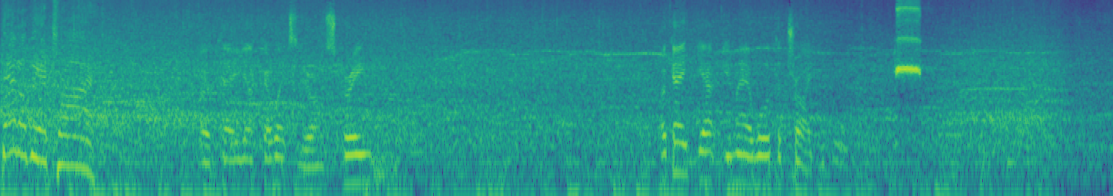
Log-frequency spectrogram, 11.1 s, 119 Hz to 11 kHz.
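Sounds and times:
roar of a large stadium crowd: 0.0s - 11.1s
speech: 0.5s - 1.2s, 2.0s - 4.1s, 6.6s - 8.5s
referee's full-time whistle at rugby match: 8.9s - 9.3s.

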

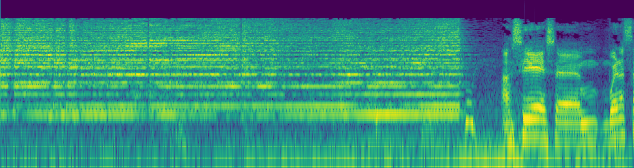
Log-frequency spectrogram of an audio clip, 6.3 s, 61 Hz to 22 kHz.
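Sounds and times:
several cargo truck air horns blaring together: 0.0s - 5.0s
low traffic rumble: 0.0s - 6.3s
speech: 5.0s - 6.3s.

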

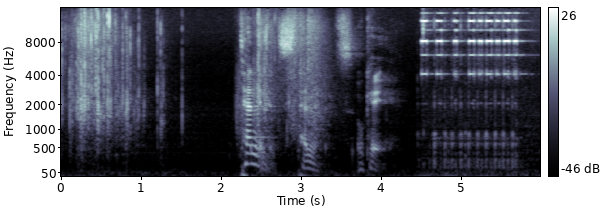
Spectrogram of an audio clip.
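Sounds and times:
500 gram plastic food packet crinkling as it is handled: 0.0s - 1.6s, 2.2s - 3.3s
speech: 2.3s - 5.0s.

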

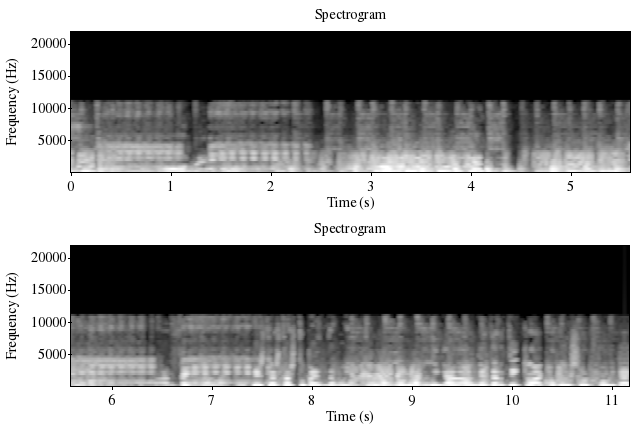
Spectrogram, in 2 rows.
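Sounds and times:
goat bleating: 0.0s - 3.3s, 5.4s - 7.9s
dense continuous sound: 0.0s - 11.1s
speech: 4.1s - 4.4s, 7.5s - 11.1s.

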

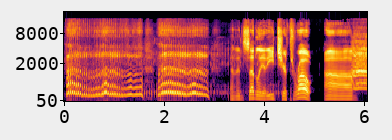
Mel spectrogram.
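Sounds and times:
cheetah high-pitched purr: 0.0s - 4.6s
speech: 3.4s - 6.0s.

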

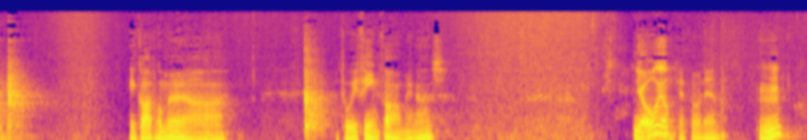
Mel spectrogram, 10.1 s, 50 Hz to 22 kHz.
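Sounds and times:
speech: 1.6s - 3.0s, 4.3s - 5.6s, 7.9s - 10.0s
Danish sparkling water pouring with a soft fizzing hiss: 5.5s - 9.4s.

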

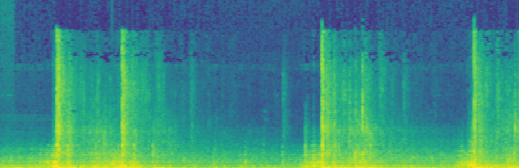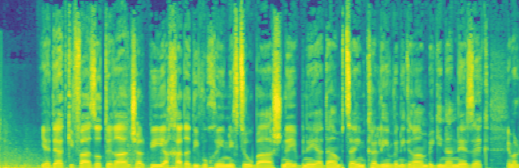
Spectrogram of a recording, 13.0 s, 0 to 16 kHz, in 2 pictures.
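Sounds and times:
heavy explosions from a missile attack: 0.0s - 9.2s
speech: 7.0s - 12.9s.

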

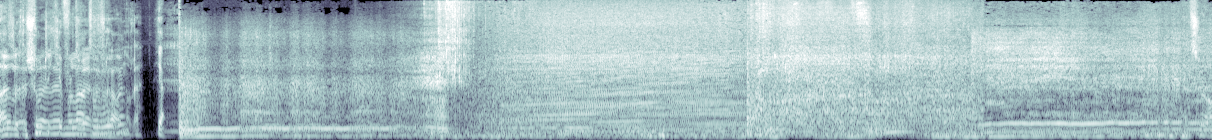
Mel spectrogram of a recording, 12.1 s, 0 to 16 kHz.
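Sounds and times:
speech: 0.0s - 2.1s
V8 rally car engine revving: 1.7s - 12.1s.

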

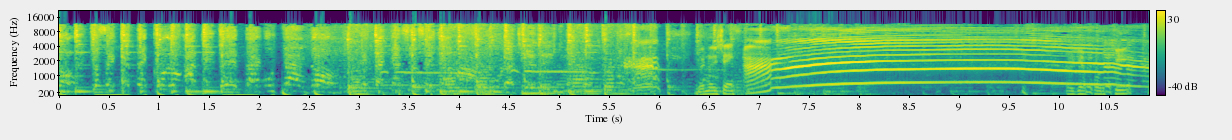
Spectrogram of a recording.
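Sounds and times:
rhythmic low sounds: 0.0s - 10.9s
civil defense evacuation siren wailing: 3.3s - 10.9s
speech: 6.5s - 7.2s, 10.2s - 10.9s.

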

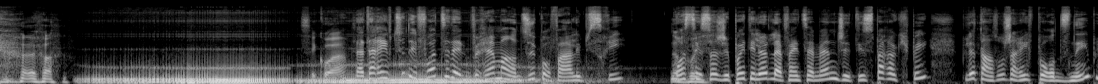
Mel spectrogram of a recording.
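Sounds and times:
speech: 0.2s - 1.4s, 3.0s - 10.9s
dog's low rough growl: 0.7s - 7.0s.

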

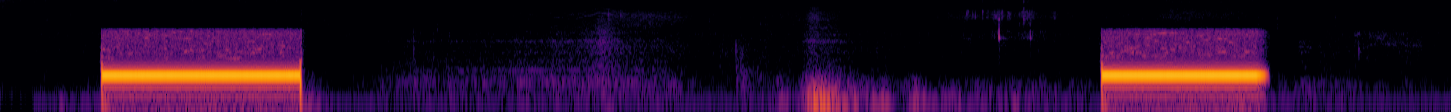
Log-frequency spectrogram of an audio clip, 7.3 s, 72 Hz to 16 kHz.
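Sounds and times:
telephone ringing tone while placing a call: 0.5s - 1.6s, 5.5s - 6.4s.

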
